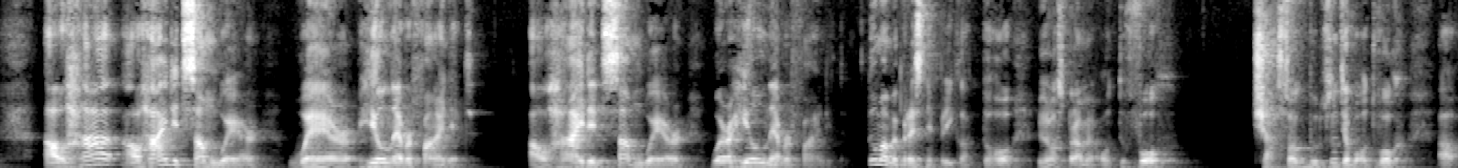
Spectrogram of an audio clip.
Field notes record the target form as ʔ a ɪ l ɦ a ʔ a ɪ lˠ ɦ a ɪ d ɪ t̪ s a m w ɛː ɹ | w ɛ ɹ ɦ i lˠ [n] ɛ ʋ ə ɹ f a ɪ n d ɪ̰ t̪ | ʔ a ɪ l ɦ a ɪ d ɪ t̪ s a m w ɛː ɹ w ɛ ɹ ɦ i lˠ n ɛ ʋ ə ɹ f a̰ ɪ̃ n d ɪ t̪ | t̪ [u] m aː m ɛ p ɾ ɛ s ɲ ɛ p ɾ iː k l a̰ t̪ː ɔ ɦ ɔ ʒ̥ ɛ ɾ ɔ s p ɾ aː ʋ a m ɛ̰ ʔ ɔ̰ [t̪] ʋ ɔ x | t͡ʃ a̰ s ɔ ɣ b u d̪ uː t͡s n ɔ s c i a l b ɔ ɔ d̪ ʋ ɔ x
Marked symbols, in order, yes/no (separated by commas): yes, yes, no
